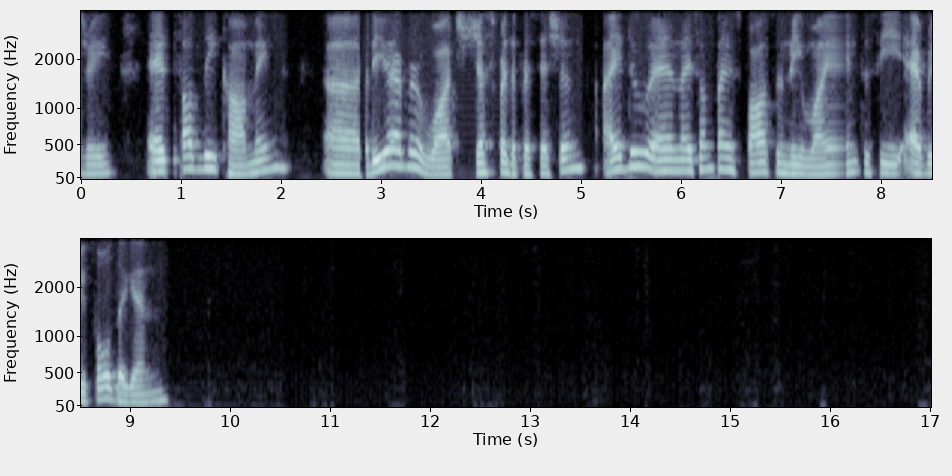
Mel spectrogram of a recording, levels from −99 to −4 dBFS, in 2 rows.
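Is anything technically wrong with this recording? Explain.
Yes, there are five faults. The audio passes through a narrowband call path with nothing above 4 kHz, which fits G.711.

At 0.84 to 0.94 s a sound is held unnaturally long, with a faint buzz or dip. This is a short stall from a late packet: the jitter buffer ran dry and the receiver stretched the last sound for about 70 ms until the packet arrived, so nothing is lost.

Right after, from 0.99 to 1.04 s, there is a brief smear. This is short concealed packet loss. About 40 ms never arrived, and the receiver covered it with a 15 ms continuation of the preceding sound before blending back.

From 2.78 to 4.31 s, just before "precision I do and", a steady, raspy buzz sits underneath at about 40 dB below the speech. This is mains buzz at 60 Hz. Sharp switching spikes at twice the mains rate produce harmonics that reach well up the spectrum.

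From 6.59 to 7.05 s, right after "do and I sometimes", the speech sounds hurried but keeps its pitch. This is a jitter buffer speed-up. The receiver trimmed pitch-period-sized slices, about 50 ms in total, running the audio roughly 8% fast to shed excess buffered delay.

From 7.48 to 7.67 s, just before "to see every fold", the sound stalls into a fading buzz or hiss lasting 167 ms, never reaching silence, and then resumes where it left off. This is a call audio freeze, likely from held-up packets emptying the jitter buffer.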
